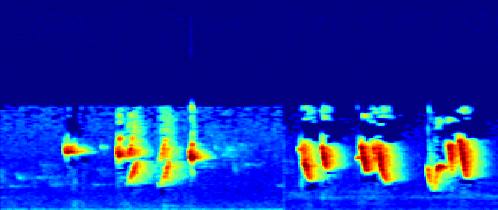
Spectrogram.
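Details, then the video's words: Canario criollo, or saffron finch, singing prelono style: thin whistled notes and high chirps, then a tighter string of loud downward sweeps after a pause. Low hum in the first half. "CANARIO CRIOLLO EN PRELONO CANTO"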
